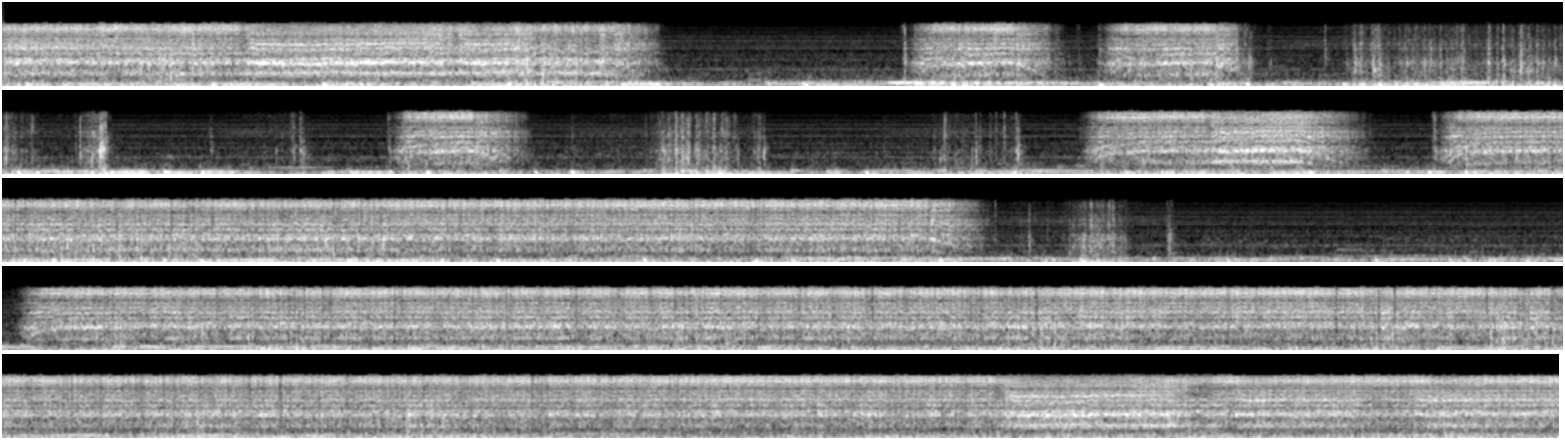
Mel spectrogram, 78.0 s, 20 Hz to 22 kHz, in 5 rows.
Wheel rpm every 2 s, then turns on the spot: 160, 160, 160, 50, 40, 80, 40, 20, 0, 10, 40, 10, 0, 80, 80, 120, 160, 160, 160, 160, 80, 0, 0, 40, 160, 160, 160, 160, 160, 160, 160, 160, 160, 160, 160, 160, 160, 160, 160.
12-16 22-24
